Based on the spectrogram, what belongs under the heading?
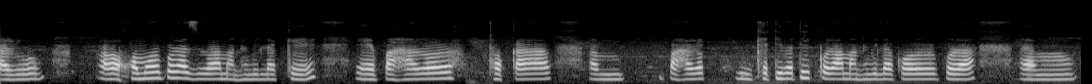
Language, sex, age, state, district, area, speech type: Assamese, female, 30-45, Assam, Golaghat, urban, spontaneous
